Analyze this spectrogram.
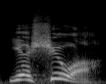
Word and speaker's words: Yeshua: Greeks, the English, or by those who mispronounce the letter J. Heaven sent a messenger to earth with the divine instruction to call him Yeshua.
